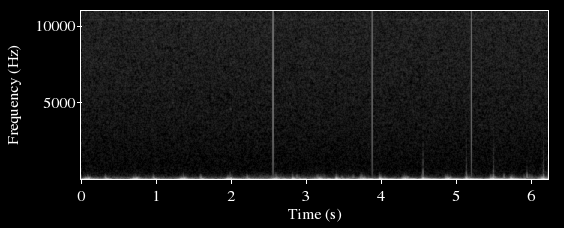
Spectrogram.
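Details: Person sitting down when heart begins beating weird and hard, occasionally getting fast: loud, low heartbeats at about 100 a minute with uneven gaps and a few clicks; irregular pounding heartbeat, palpitations.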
